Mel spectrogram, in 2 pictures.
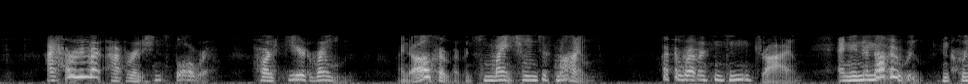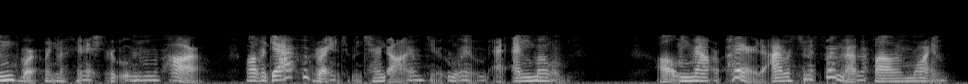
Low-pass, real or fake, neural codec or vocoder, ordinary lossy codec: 7.2 kHz; fake; autoencoder, 22.05 kHz, a latent of 192 numbers a frame, VITS, trained on many speakers; AAC, 16 kbps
